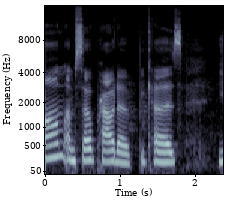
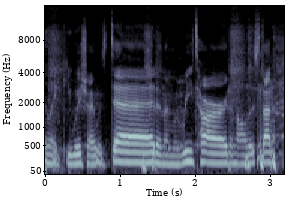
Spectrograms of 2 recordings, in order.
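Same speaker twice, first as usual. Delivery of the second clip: ordinary delivery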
